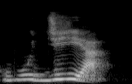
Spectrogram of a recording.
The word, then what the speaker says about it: bugia: Então vamos caprichar na pronúncia aqui também. É bugia. Budia, capito? Bom, eu vou ficando por aqui, espero que você tenha gostado da nossa aula de hoje.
